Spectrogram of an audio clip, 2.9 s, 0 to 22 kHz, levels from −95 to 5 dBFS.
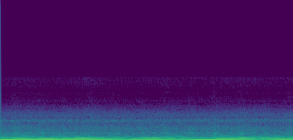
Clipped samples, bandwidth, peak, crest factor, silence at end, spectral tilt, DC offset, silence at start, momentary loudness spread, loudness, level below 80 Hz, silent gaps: under 0.1%; 4.4 kHz; -16 dBFS; 10 dB; 0 s; -11.5 dB/octave; under 0.1%; 0 s; 4 LU; -27 LUFS; -56 dBFS; none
